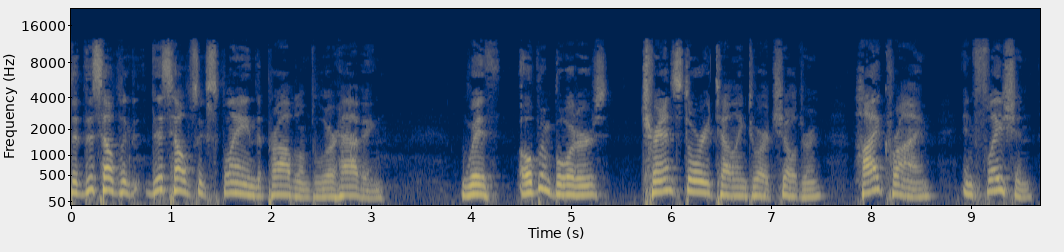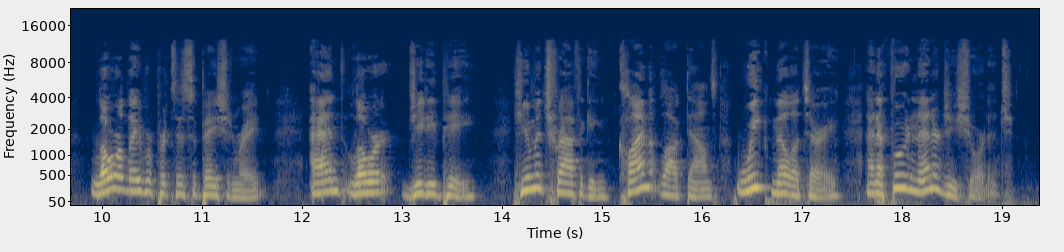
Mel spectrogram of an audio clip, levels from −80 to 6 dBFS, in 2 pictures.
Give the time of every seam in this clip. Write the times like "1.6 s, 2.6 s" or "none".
15.1 s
